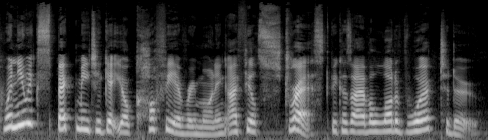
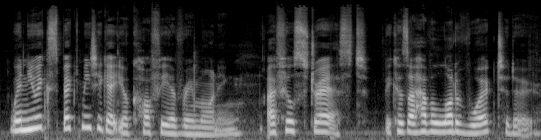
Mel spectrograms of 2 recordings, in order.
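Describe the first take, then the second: First: The tone sounds strong and a bit angry. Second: The tone sounds calm and not angry.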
